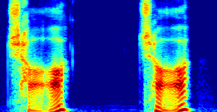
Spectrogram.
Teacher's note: It's a rising tone, kind of like you're asking a question.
